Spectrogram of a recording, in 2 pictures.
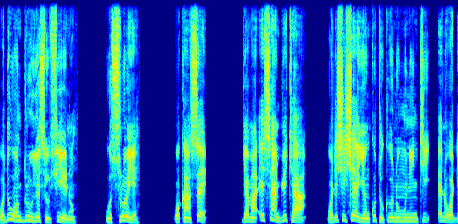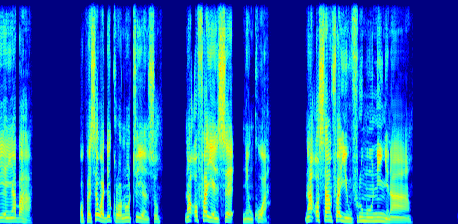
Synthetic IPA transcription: wɔ˨dɪ˦wɔ̃˦n˦du˦ɾu˦˨jo˦se˨ffi˦e˨nʊ̃˦ | wɔ˨su˦ɾo˦jɛ˨ | wɔ˨kʰã˨sɛ˦ | d͡ʑa˨mã˨ʔɛ˦sã˦˨ɲ˨d͡ʑᶣɪ˦t͡ɕʰa˨a̰˨ | wʔɔ˨dɪ˦ɕɪ˦ɕɛ˦jɛ˨ŋ̩˨kʰo˦tʰo˨kʰu˦o˦nʊ̃˦mũ˦nʊ̃˦n̩˦tʰi˦ɛ˦nɪ̃˨wɔ˨dɪ˦ɛ˦˨ɲ˦ã˦ba˦ɦa̰˨ | ɔ˨pʰɛ˨sɛ˦wɔ˨dɪ˦kʰɔ˨nʊ̃˦tʰʊ˦jɛ˨n̩˨sʊ˦ | nã˦ʔɔ˦fa˦jɛ˨n̩˨sɛ˦ | nɪ̃˨ŋ̩˨kʰʊ˦a̰˨ | nã˦ʔɔ˦sã˦m˦fa˦jɛ˨m̩˨fu˦ɾũ˦mũ˦nɪ̃˦ɲ˦ɲĩ˨nãː˨˦

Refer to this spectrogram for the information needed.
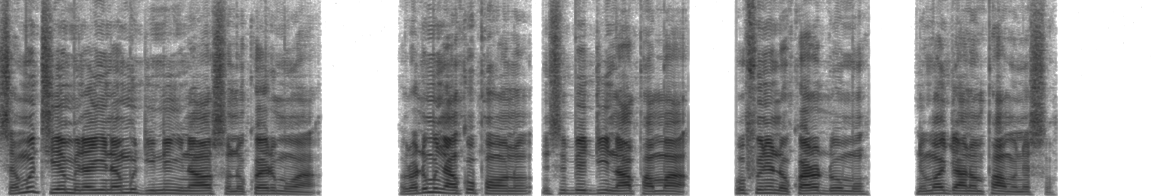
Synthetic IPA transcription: sɛ˨mʊ̃˦tʰi˨e˦m̩˦mĩ˨a˦ɲi˦nã˦mʊ̃˦di˨˦nɪ̃˦ɲĩ˨nãː˦sʊ˨nʊ̃˨kʷʰa˦ɾi˦mũ˨a˨ | ɔ˨a˨dɪ˦mũ˦ɲã˨ŋko˦pʰɔ̃˦n˦nʊ̃˦n̩˦sʊ˦be˦di˦nã˨a˦pʰa˨m˦a˨ | o˦fi˦nɪ̃˦nʊ̃˨kʷʰa˦ɾɪ˦do˦mũ˨ | nɪ̃˨mʊ̃˦a˦d͡ʑᶣa˦nʊ̃˦m̩˦pʰã˦˨mʊ̃˨nɪ̃˦sʊ̰˨

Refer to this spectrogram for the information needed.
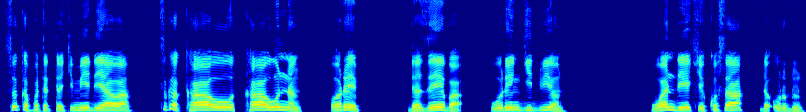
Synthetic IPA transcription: sʊ˦ka˨ɸɪ˦tɐ˨tːɐ˨kʲi˦meː˦dɪ˦jaː˦waː˦ | sʊ˦ka˨kaː˦woː˦kaː˦wʊ˦nɐ˨ŋ | ʔɔ˨ɾɛ˦˨b̚ | da˨zeː˦ba̰˨ | wʊ˦ɽɪ˦ŋɡʲɪ˦dɪ˦jɔ˨ŋ | wɐ˦nda˨jɐ˦kʲeː˨kʷʊ˦sa˦da˨ʔʊ˦rdʊ˨ŋ

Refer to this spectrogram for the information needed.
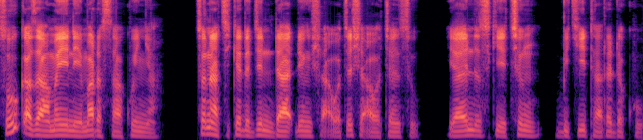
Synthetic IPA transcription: suː˦kʼɐ˨zaː˨ma˦jneː˨mɐ˦ɾɐ˨saː˦kʷʊ˦ɲjaː˨ | sʊ˦naː˨t͡ʃɪ˨kʲe˦da˨d͡ʒɪ˦ndaː˦ɗɪ˦nʃa˨ʔa̰˨wɐ̰˦t͡ʃe˦ʃa˦ʔa̰˨wɐ˦t͡ʃɛ˦nsu˨ʔ | jaː˨jɪ˦nda˨sʊ̥˦kʲeː˨t͡ʃɪ˦mbɪ˨kʲiː˦taː˨ɽe˦da˨kʷu˦ʔ

